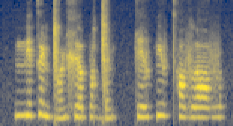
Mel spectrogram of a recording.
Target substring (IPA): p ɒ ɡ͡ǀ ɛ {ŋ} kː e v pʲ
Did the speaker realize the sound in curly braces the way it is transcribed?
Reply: no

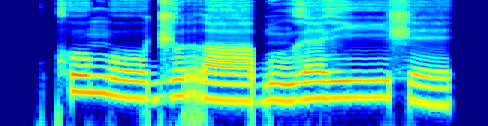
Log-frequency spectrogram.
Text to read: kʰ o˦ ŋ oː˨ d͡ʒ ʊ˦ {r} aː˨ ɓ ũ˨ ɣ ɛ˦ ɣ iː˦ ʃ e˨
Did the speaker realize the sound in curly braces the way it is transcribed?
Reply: yes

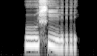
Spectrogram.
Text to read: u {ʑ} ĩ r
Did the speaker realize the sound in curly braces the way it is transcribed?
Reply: no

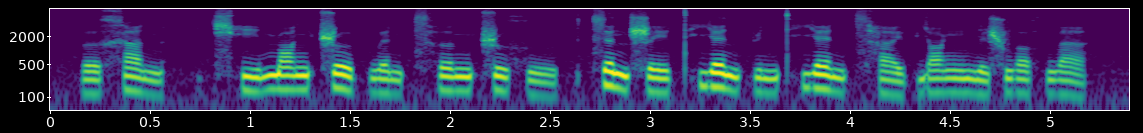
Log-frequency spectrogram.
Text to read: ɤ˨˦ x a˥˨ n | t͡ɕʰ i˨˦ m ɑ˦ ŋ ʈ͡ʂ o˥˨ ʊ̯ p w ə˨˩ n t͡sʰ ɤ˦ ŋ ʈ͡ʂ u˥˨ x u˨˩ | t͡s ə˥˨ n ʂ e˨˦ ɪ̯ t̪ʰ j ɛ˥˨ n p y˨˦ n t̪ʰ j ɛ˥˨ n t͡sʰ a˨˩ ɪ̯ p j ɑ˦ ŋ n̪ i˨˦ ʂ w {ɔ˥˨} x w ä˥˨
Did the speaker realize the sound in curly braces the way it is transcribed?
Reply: yes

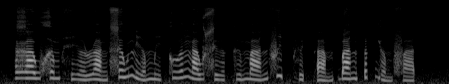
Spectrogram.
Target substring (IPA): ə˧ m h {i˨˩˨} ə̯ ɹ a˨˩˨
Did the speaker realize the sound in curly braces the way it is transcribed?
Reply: no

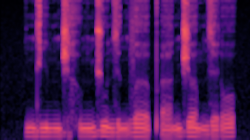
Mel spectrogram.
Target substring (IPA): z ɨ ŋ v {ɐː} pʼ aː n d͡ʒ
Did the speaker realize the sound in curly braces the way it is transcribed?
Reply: yes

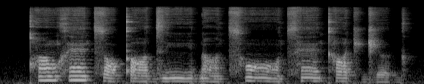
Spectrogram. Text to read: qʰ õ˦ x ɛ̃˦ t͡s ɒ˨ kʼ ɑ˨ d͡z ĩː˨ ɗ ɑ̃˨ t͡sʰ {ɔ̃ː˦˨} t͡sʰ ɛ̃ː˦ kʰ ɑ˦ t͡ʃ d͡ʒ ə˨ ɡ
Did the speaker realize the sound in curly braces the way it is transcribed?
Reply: yes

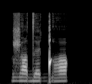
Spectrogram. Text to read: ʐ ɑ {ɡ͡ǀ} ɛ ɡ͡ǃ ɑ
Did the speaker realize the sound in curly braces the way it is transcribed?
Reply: no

